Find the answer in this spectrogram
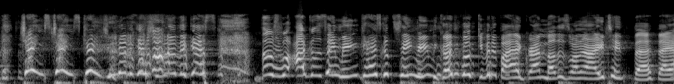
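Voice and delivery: mock excited voice. The speaker retells Caitlin running up to James, imitating her excitement. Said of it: "gets all excited and runs".

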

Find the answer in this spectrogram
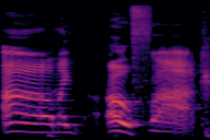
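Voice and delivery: mock loud exclamation. Retelling what a man said after he hit his face: imitating a loud outburst. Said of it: "he said it, like, loud like that".

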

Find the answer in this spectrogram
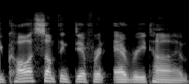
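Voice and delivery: normal talking voice

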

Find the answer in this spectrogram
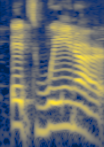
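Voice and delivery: loud, flat, blunt, matter-of-fact tone. Retelling how a new classmate corrected the teacher at roll call: imitating a loud deep alto. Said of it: "very loudly with her, ... a deep alto from the back of the classroom".

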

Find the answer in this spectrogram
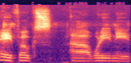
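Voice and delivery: flat-voiced impression. Imitating a man who stepped forth with the mayor, imitating a flat voice. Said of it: "sort of like flat voice".

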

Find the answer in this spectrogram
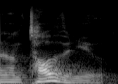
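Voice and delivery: ordinary delivery

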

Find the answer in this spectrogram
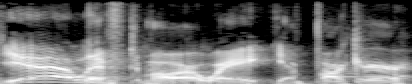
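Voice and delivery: put-on old, out-of-shape coach voice, high-pitched and slow. Imitating an old, out of shape person urging on a lifter: imitating an old out-of-shape trainer. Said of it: "an old, super out of shape person that's just being like".

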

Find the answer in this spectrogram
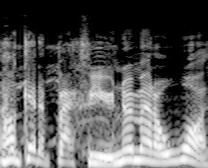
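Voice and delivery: high-pitched cartoon creature voice. Narrating a scene to listeners, voicing Patamon's line in Patamon voice. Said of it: "says Patamon".

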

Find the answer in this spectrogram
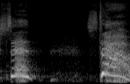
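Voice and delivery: mock very high, screaming scolding cry. Retelling how she yelled at a student walking through: imitating a teacher screaming. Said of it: "screaming at him".

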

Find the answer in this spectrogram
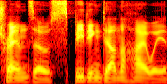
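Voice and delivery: plain

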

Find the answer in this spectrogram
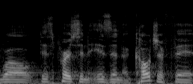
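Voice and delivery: normal talking voice

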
